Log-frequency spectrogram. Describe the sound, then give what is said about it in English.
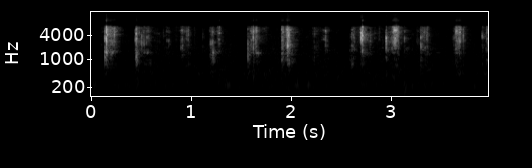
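Cards being pulled from a deck, heard as many quick, crisp papery snaps and flicks in an uneven rhythm, fairly faint, with no talking. “Let's pull some more cards.”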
